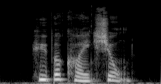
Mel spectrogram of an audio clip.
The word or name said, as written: hyperkorrektion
